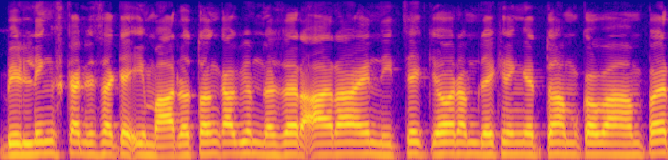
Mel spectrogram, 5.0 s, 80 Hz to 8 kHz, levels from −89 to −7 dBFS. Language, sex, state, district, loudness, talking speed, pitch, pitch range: Hindi, male, Chhattisgarh, Raigarh, -15 LUFS, 240 wpm, 160 Hz, 155-160 Hz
